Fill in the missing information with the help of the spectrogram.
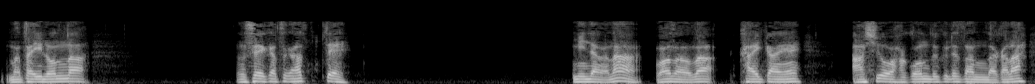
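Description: A man hosting a radio show in a casual, drawling, folksy way, often tacking a rough "nah" onto his sentences. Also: mid-range voice, no room sound, lo-fi sound. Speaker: radio host.

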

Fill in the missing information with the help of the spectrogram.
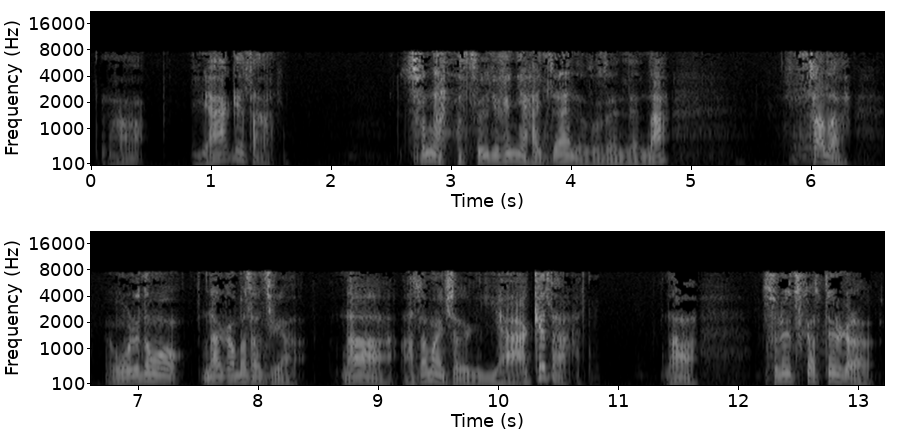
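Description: A man from Fukuoka who works as an actor recalls a film shoot in casual, unhurried storytelling. He speaks in a rough, folksy way and keeps adding little tag questions. The recording is dry and slightly muffled. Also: medium pitch, no room sound.

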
